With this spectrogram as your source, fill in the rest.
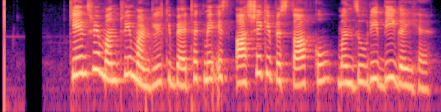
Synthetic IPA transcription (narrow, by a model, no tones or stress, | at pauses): kẽːnd̪ɾijəmɐ̃nt̪ɾimɐ̃ɳɖəlkibɛːʈʰəkmẽʔɪsaːʃekepɾɐst̪aːʋkomɐnzuːɾid̪iːɡɐiɦɛː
